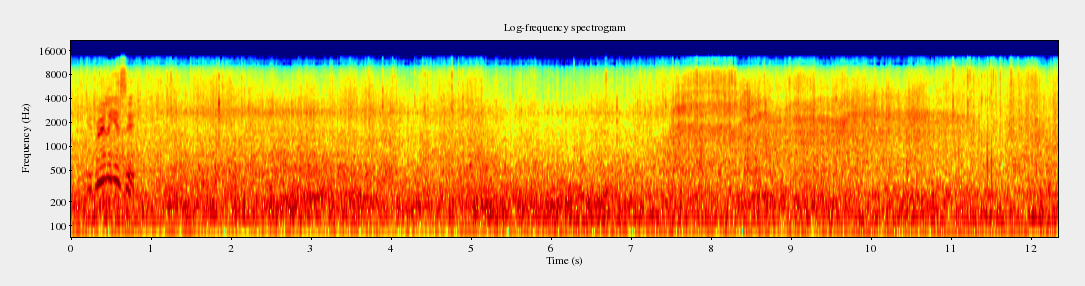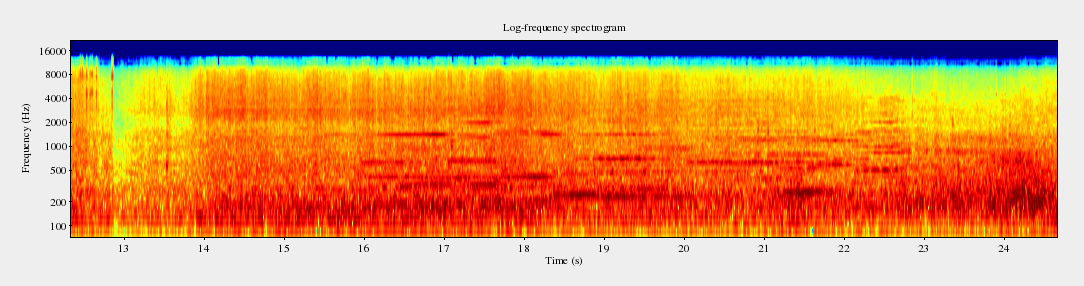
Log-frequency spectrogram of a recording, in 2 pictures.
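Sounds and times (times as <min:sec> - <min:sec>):
heavy rain falling: 0:00.0 - 0:24.6
speech: 0:00.3 - 0:01.4.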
